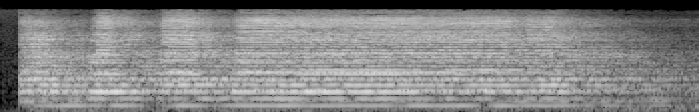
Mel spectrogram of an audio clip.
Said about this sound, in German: und äh, da hast du gehört, wie ein Traktor hupt. Ne? Das wollen wir uns jetzt auch mal ganz kurz anhören.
